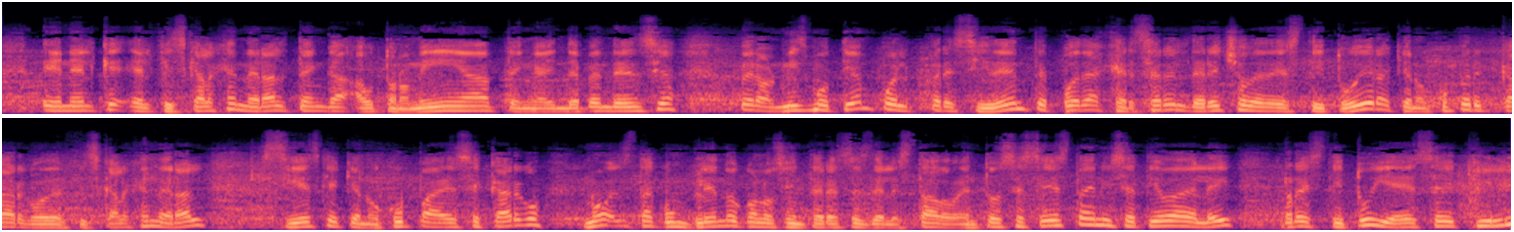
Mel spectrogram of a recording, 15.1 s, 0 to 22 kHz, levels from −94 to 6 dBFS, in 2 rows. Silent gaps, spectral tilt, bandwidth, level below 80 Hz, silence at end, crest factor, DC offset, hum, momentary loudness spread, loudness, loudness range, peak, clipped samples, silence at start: none; -6 dB/octave; 12.5 kHz; -56 dBFS; 0 s; 12 dB; under 0.1%; none; 5 LU; -16 LUFS; 2 LU; -2 dBFS; under 0.1%; 0 s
